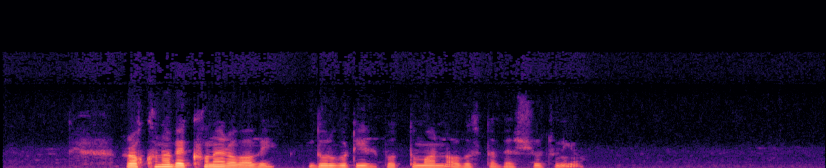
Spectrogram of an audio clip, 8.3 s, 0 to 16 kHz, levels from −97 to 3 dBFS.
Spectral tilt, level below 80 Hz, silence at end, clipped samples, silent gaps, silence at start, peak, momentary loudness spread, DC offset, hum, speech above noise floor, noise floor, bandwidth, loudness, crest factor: -11 dB/octave; -58 dBFS; 2.45 s; under 0.1%; none; 0.8 s; 0 dBFS; 19 LU; under 0.1%; 50 Hz at -55 dBFS; 43 dB; -64 dBFS; 5.6 kHz; -22 LUFS; 24 dB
